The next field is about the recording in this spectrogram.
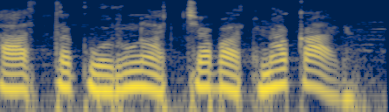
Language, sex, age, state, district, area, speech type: Marathi, male, 60+, Maharashtra, Wardha, rural, read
